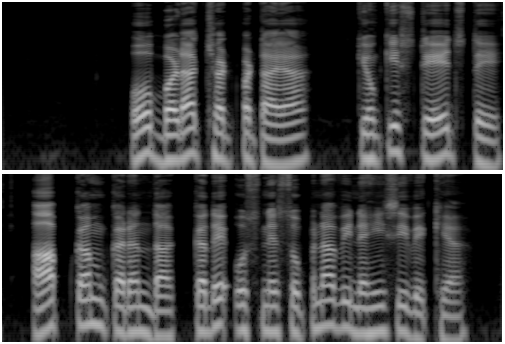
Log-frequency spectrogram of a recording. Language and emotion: Punjabi, neutral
